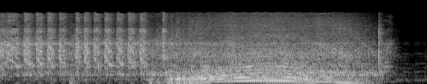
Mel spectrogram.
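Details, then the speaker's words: Suzuki Bandit 600 motorcycle, stone cold, choke on: starter churns, engine catches and revs briefly then dies within two seconds; keeps cutting out, owner suspects it is not getting fuel through. "don't like running now, does it? I did have to top up the can of or bottle of hope. So, that might be why it's cutting out."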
